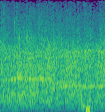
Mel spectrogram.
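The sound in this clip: Audience applause fills the whole stretch as a dense, steady wash of clapping at an even loudness, with no pauses or clear peaks.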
